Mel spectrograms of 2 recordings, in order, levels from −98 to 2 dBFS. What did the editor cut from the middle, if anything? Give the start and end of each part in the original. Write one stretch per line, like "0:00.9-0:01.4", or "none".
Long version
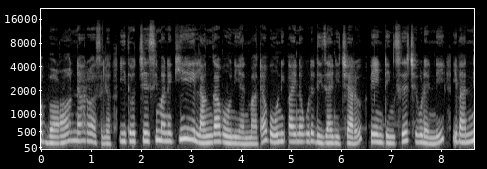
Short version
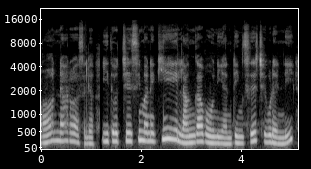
0:04.2-0:06.8

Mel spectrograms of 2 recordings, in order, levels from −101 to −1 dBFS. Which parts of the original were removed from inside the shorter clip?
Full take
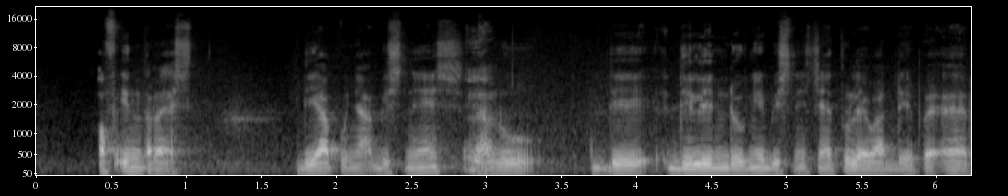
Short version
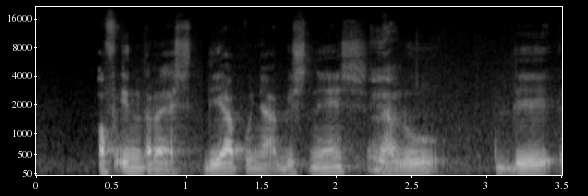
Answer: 0:01.0-0:01.7

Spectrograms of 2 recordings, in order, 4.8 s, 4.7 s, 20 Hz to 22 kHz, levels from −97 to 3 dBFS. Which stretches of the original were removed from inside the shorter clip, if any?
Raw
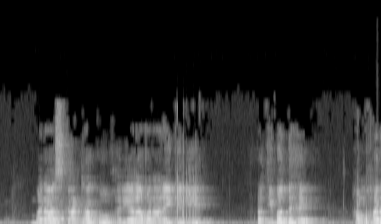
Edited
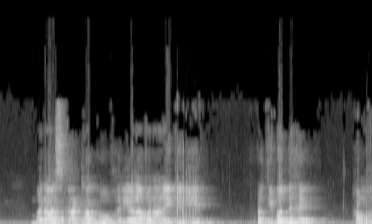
none

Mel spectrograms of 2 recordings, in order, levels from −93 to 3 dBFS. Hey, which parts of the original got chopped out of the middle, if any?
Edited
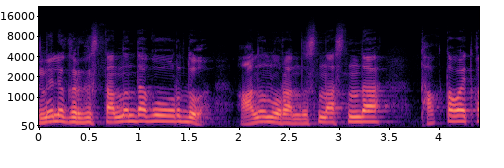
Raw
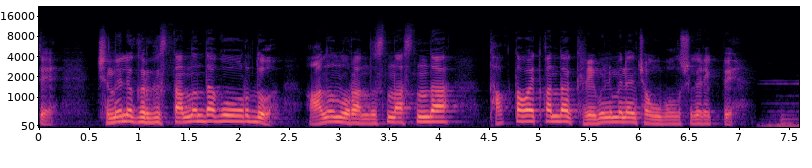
none

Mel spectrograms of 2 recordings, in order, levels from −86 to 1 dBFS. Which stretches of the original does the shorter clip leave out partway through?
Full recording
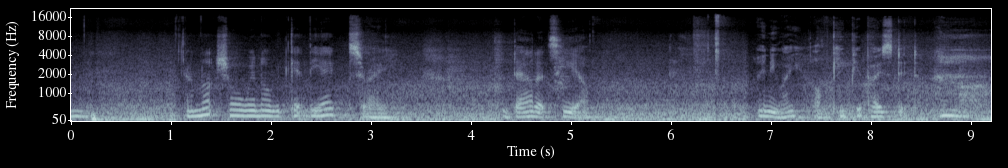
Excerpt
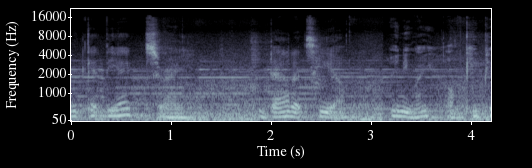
0:03.5-0:04.0
0:05.6-0:06.8

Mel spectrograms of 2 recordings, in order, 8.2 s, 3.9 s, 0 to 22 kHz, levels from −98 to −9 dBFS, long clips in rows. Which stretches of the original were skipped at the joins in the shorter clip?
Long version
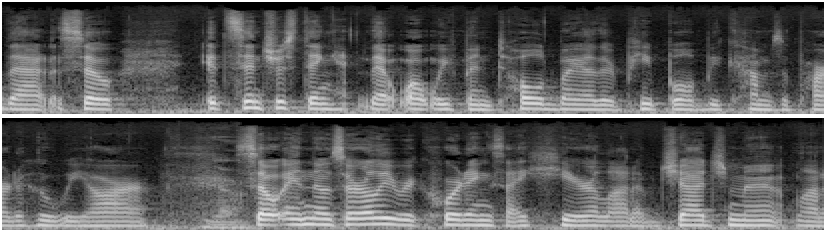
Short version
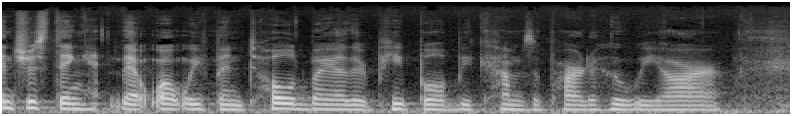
none

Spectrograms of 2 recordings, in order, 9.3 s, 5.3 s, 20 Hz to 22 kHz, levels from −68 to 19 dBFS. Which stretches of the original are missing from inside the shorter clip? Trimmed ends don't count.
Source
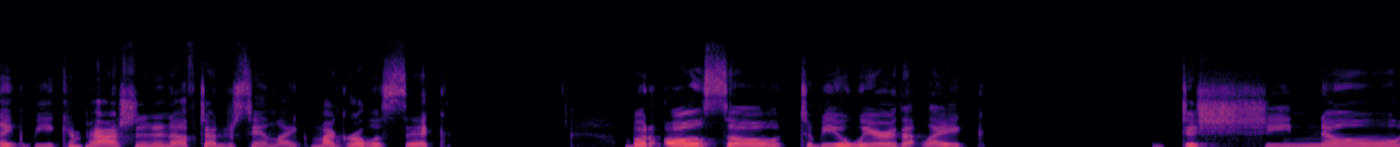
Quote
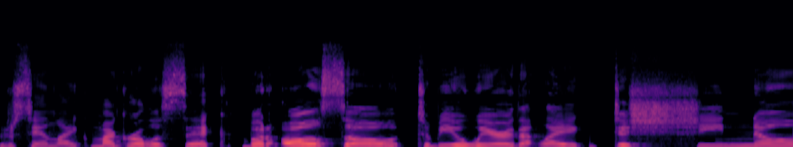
0:03.0-0:04.1
0:06.5-0:07.8

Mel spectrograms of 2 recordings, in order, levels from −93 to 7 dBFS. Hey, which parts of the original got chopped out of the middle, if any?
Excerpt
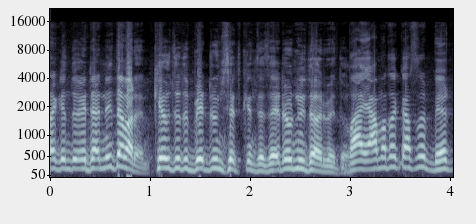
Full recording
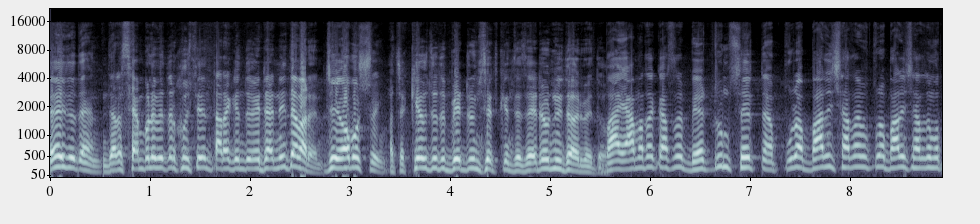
0:02.7-0:03.5

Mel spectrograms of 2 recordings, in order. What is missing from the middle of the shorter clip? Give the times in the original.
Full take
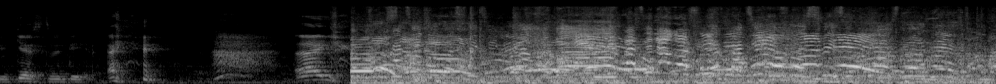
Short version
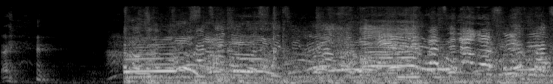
0:02.3-0:03.2

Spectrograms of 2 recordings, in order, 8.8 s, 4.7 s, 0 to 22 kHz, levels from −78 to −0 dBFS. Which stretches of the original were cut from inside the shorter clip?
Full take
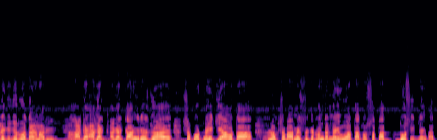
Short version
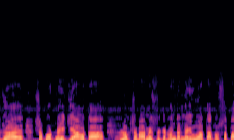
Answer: none

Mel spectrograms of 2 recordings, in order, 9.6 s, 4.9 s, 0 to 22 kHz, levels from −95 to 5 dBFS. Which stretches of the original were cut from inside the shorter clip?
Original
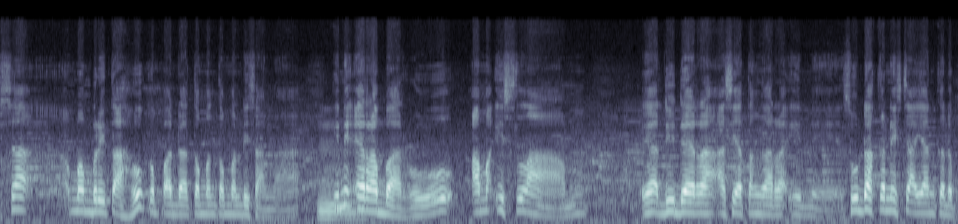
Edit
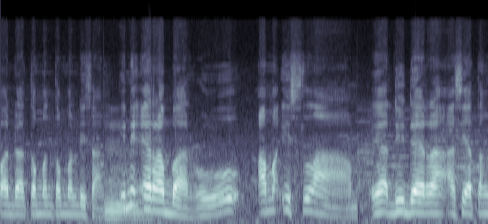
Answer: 0:02.6-0:03.1
0:05.7-0:06.2

